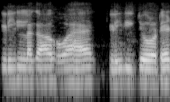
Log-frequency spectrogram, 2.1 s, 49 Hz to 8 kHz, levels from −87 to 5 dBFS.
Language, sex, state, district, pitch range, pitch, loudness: Hindi, male, Bihar, Saharsa, 130-135 Hz, 135 Hz, -16 LUFS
